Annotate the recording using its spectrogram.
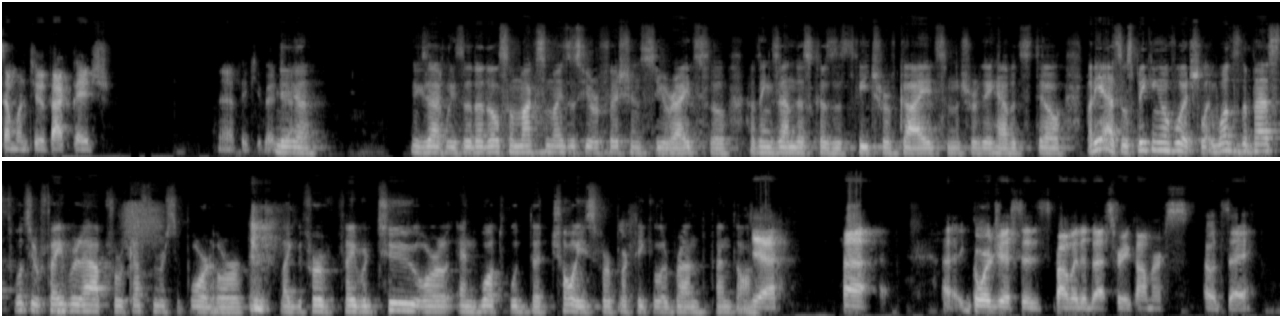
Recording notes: on the live webinar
